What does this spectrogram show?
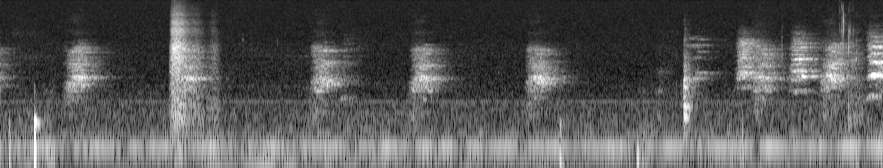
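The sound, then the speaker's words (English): A dog barks in a string of short, rough bursts spaced about a second apart, fairly faint, over a low steady hum with no talking. “I'm just going to wait till the dog yeah, stops.”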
